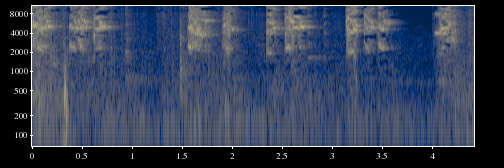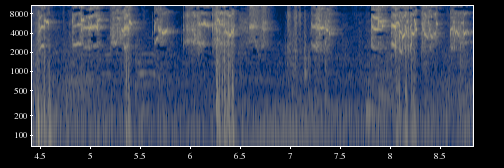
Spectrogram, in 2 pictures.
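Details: Chattering song of a Rosy-faced lovebird, meant to spur breeding: shrill, rasping chirps in dense bursts of about half a second, repeated almost without pause, with a few sharp clicks.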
